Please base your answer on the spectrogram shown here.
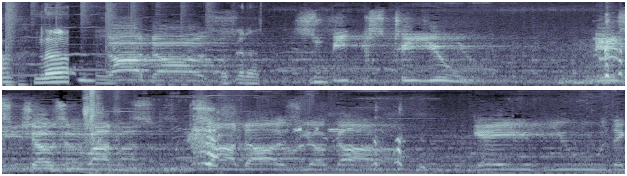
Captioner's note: voice from the obelisk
